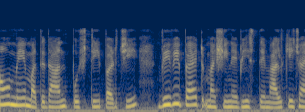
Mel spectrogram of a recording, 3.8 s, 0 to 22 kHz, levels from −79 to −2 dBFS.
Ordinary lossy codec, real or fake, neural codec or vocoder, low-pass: none; fake; codec, 16 kHz, 8 kbps, FunCodec, trained on Chinese and English, 25 frames a second; none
